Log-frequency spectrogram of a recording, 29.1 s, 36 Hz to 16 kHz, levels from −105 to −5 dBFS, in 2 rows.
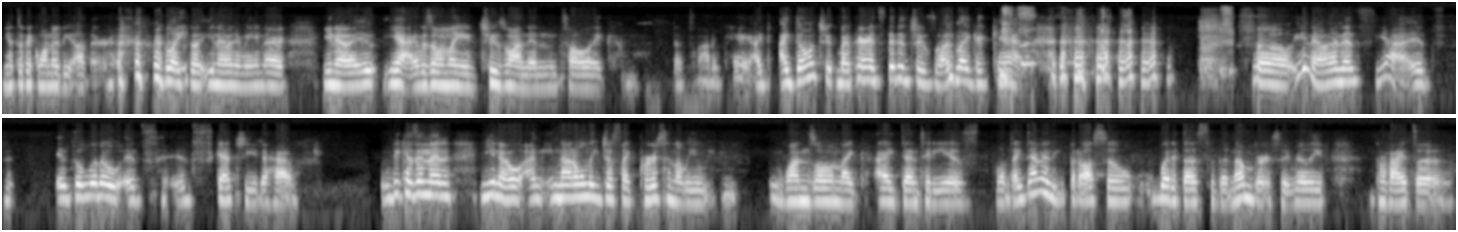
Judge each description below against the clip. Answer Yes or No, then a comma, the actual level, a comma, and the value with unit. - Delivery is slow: No, average, 185 wpm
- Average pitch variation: Yes, average, 4.4 semitones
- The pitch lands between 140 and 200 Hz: Yes, high, 190 Hz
